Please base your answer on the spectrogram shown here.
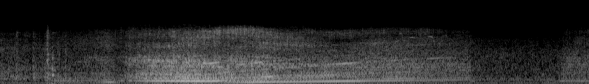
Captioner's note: car engine roaring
